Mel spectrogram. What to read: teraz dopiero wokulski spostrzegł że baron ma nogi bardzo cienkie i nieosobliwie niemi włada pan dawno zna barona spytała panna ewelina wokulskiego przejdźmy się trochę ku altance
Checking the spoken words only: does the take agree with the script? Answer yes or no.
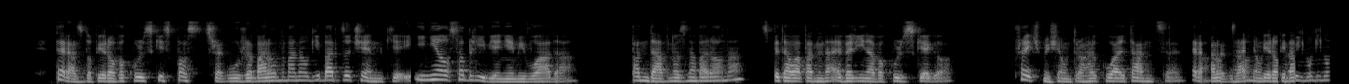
no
